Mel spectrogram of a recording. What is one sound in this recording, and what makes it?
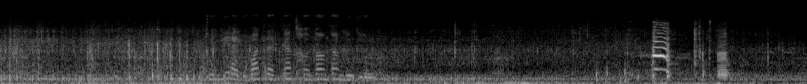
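Bicycle tyres hum smoothly on a paved road.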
